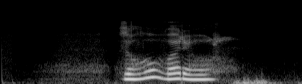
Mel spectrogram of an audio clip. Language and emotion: Russian, sad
